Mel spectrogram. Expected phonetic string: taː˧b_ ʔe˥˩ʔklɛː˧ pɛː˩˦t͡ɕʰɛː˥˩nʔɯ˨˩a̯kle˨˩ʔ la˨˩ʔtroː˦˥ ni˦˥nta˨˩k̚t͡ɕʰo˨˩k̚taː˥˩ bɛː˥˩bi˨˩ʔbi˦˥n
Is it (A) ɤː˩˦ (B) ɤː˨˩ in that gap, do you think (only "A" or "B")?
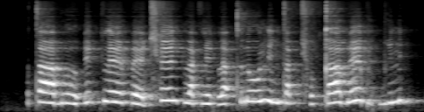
B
